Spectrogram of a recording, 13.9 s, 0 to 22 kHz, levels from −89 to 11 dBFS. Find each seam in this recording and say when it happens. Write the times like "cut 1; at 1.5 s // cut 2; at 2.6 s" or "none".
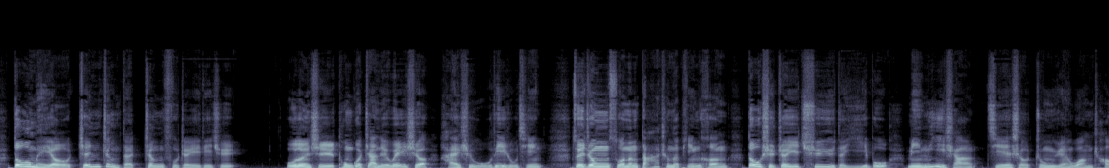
none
